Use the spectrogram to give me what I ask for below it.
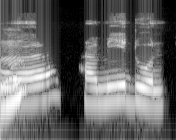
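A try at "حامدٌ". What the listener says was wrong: Hamidun. Haknya panjang ya.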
